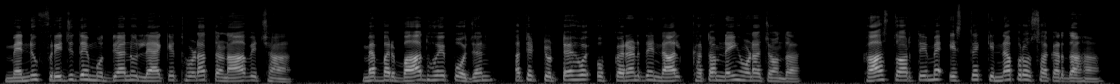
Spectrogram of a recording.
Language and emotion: Punjabi, fearful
